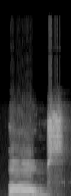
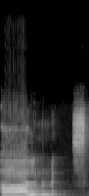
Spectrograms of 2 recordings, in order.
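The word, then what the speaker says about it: alms: खैरात, आर्म्स, यहां पर एल को मैंने रेड क्यों किया, ताकि आप ये चीज समझ सको कि हमने एल को यहां पर साइलेंट रखना है हर हाल में, इसको बोलना नहीं है आर्म्स, ये आल्म्स नहीं होगा, यानी आल्म्स नहीं होगा बल्कि आर्म्स, आर्म्स, खैरात, सदका वगैरह।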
